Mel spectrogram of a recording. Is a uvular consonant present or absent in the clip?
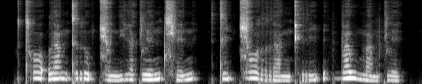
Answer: absent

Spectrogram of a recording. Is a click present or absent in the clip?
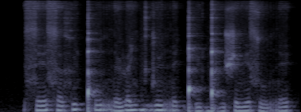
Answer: present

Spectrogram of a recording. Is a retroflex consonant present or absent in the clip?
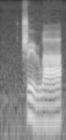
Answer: present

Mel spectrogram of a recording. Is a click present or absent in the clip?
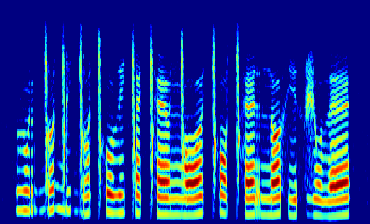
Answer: present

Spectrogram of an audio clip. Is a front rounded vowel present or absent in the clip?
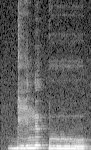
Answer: present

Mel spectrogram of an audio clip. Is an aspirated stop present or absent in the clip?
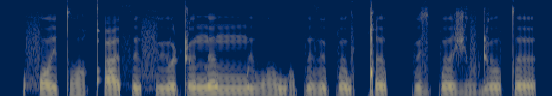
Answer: absent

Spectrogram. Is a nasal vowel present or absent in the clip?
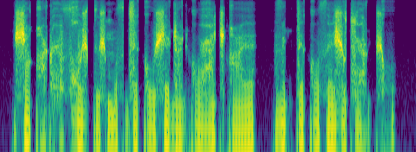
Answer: absent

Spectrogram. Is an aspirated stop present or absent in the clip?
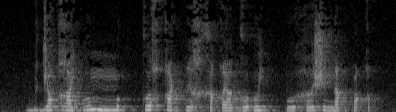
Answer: absent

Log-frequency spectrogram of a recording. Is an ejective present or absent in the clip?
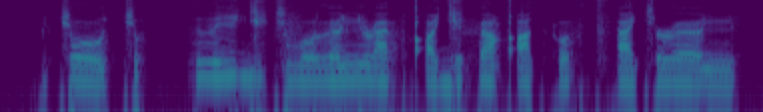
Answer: present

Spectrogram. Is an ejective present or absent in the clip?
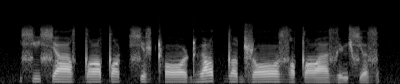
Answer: absent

